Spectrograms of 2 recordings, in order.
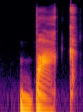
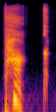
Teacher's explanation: Kapag ang mga letrang kyok, kyok or k ay nasa dulo ng isang syllable, lahat sila iisa lang ang bigkas. Nagiging isang matalas na K stop sound. Parang pinipigilan mo yung hangin.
